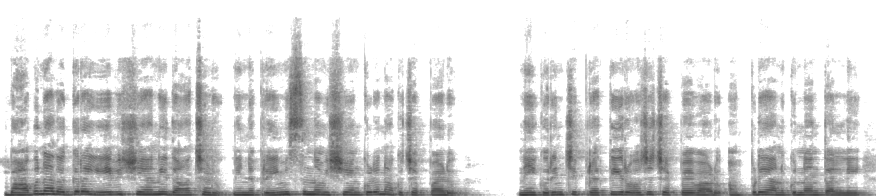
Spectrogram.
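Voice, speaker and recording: A woman voicing an elderly, motherly nanny who speaks gently and soothingly in a narrated story. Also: fairly high pitch, natural voice. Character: elderly woman, the family's warm old nanny.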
